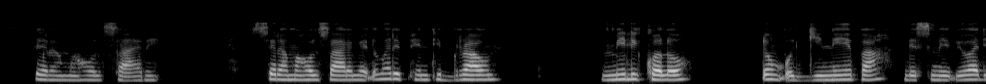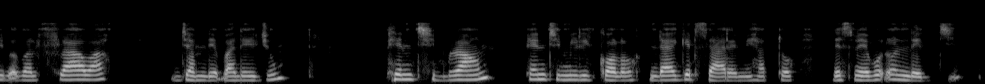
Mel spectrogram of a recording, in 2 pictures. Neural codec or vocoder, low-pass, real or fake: codec, 24 kHz, 6 kbps, HILCodec; 7.2 kHz; fake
